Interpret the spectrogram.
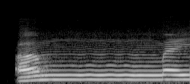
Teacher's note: mim sabdu di sini yang pertama kita jumpa pada hari ini didengungkan dengan dua harakat wajibul gunnah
